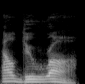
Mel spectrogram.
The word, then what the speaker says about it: Aldora: Well, human, I am Aldora, but it is pronounced Al-Du-Ra, not as you would see it spelled in your tongue.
